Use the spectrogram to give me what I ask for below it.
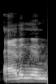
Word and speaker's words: Abingdon: So is the campus pastor at Elizabethan Campus and director of adult ministries at Highland Fellowship Church in Abingdon, Virginia. How did you pronounce that? I probably mashed that. – Nah, you did all right. Abingdon, Virginia. – Abingdon, Virginia.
